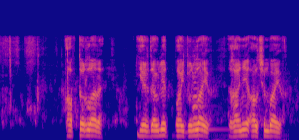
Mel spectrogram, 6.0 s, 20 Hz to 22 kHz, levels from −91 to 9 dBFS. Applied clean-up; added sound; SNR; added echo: none; Bowed string instrument; 15 dB; none.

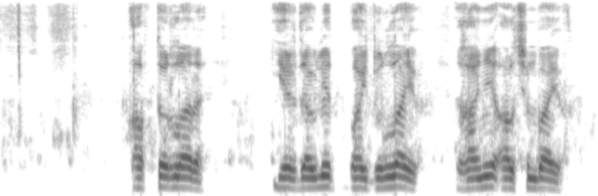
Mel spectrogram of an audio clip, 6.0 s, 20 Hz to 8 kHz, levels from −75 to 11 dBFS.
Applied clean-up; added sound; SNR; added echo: none; none; none; none.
